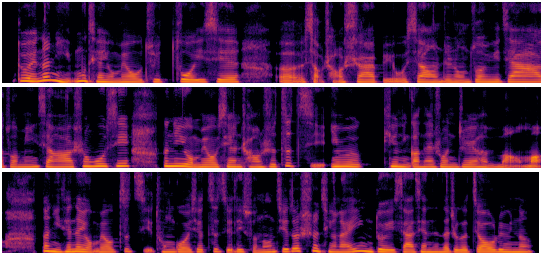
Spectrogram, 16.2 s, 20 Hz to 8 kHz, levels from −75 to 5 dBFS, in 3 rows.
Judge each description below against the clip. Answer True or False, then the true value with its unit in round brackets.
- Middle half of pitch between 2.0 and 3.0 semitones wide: True (2.7 semitones)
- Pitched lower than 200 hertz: True (190 Hz)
